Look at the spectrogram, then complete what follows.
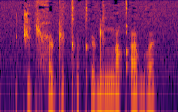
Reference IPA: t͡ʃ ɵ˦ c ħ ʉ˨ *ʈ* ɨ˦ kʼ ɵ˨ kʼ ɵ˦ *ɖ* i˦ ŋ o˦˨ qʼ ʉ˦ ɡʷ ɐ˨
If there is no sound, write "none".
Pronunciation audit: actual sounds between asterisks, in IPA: ʈ, ɖ

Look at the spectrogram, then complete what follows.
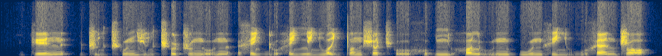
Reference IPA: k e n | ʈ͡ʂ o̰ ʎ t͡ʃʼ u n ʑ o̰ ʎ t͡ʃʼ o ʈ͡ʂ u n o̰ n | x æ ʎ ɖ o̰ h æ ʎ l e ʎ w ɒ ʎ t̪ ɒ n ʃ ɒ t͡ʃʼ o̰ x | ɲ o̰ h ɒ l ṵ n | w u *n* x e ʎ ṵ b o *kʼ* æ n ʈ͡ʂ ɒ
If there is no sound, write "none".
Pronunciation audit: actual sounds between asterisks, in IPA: n, x

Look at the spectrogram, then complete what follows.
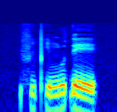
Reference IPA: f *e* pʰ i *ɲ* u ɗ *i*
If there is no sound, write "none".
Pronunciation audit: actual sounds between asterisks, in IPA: i, m, e

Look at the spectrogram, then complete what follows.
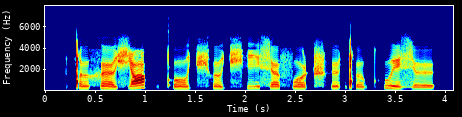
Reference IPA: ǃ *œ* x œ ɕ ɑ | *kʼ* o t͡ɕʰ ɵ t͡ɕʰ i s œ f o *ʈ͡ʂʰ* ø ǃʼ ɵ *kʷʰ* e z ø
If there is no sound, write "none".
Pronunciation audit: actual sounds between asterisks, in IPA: ɵ, kʼ, ʈ͡ʂʰ, kʷʰ

